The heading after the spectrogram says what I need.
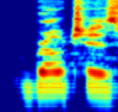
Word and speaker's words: brooches: i like that one she says broaches rhymes with roaches coaches etc they weren't catholic i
